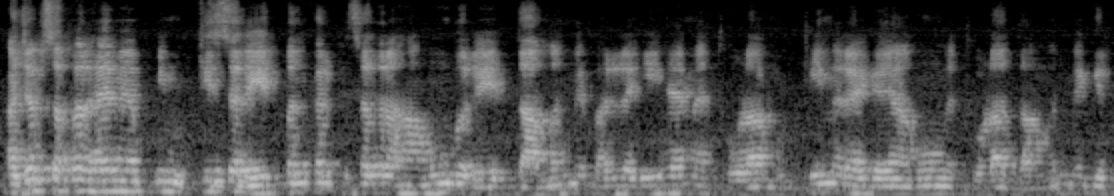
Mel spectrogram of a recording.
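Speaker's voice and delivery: measured, solemn poem reading; stately nazm recitation. Acted.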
